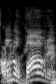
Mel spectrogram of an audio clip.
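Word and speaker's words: Sonus Faber: It's Sonos Faber, man.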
